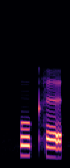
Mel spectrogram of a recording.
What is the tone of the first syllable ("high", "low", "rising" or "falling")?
high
